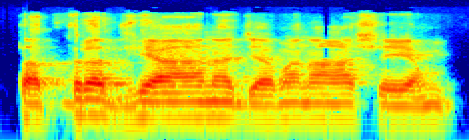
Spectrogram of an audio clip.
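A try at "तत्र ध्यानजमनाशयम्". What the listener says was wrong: Excellent.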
